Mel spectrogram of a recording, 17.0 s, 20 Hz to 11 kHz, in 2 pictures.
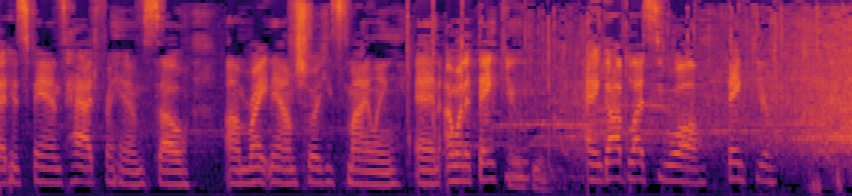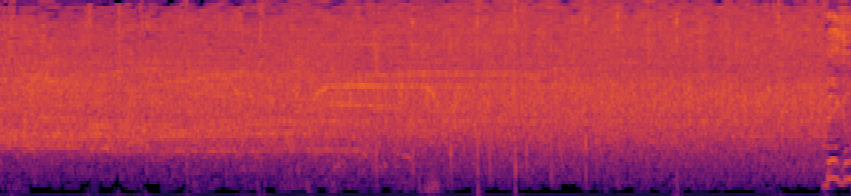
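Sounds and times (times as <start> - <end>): audience applauding: 5.3 - 17.0.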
